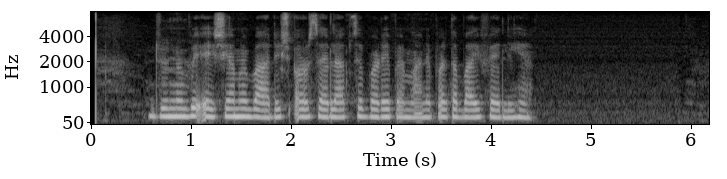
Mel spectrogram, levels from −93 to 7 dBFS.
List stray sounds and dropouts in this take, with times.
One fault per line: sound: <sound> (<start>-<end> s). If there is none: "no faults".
no faults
